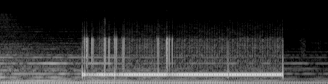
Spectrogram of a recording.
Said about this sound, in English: Even as the phone rang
